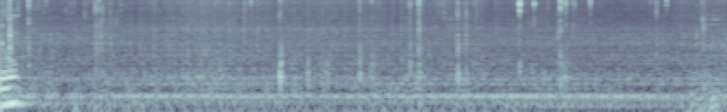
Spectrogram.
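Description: Small tools tap and click against the parts of a phone.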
